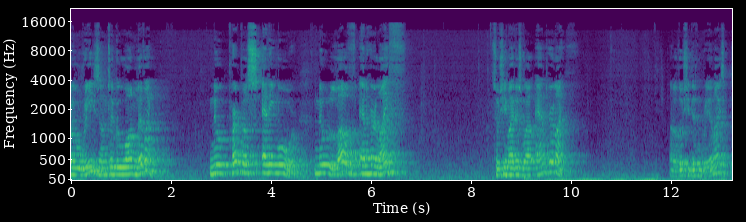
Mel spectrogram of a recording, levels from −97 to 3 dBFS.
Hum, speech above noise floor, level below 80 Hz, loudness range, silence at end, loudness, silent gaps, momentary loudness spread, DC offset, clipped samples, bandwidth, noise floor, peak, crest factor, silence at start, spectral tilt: none; 24 dB; -44 dBFS; 7 LU; 0 s; -25 LUFS; none; 14 LU; under 0.1%; under 0.1%; 15.5 kHz; -48 dBFS; -10 dBFS; 16 dB; 0 s; -6 dB/octave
